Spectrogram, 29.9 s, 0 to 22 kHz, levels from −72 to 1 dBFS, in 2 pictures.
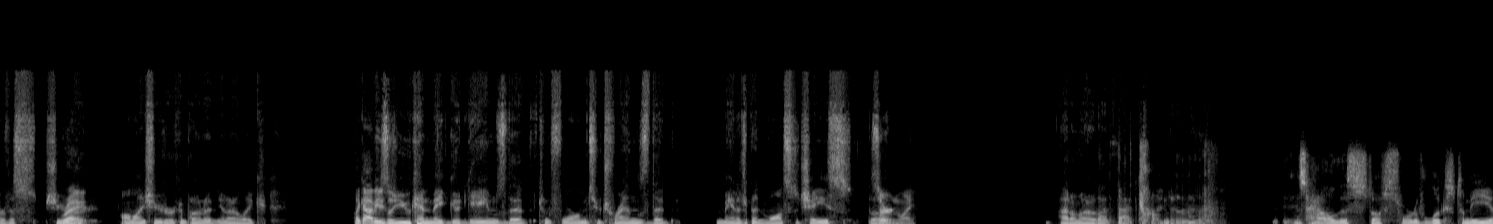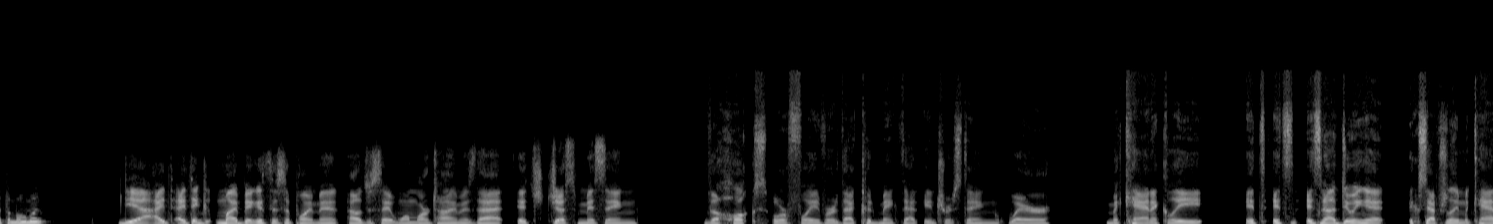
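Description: A speech recording with four kinds of fault clustered around the middle. At 10.19 to 10.41 s, just before "I don't know", there is a call audio freeze: the sound stops for about 0.19 s and then resumes exactly where it left off. The likely cause is delayed packets draining the jitter buffer. Unlike packet loss, nothing is missing; the gap is inserted and the call runs 0.19 s later afterward. Right after, at 10.45 to 10.47 s and 10.51 to 10.56 s, come two short concealed packet losses. Each drops about 20 ms of audio, patched by extending the preceding sound, and heard as a brief smear or wobble rather than a clean pause. From 10.94 s, after "I don't know", to 21.38 s, before "the hooks or flavor", a call bitrate drop takes the encoder from 32 to 7 kbps, holding the lowest rate for about 2.4 s. Bandwidth narrows from 20 kHz to 8 kHz, so the voice turns muffled and rough instead of breaking up. 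Within that stretch, at 13.73 to 15.48 s, a jitter buffer speed-up trims about 0.15 s in small pitch-period pieces. Speech runs at 109% speed with unchanged pitch, sounding hurried rather than raised.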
